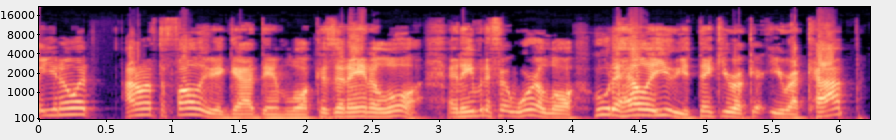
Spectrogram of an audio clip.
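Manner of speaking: loud, high confrontational challenge; retold angry confrontation. Vlogger retells confronting a clerk over the mask rule, loud challenge. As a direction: get in the clerk's face.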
